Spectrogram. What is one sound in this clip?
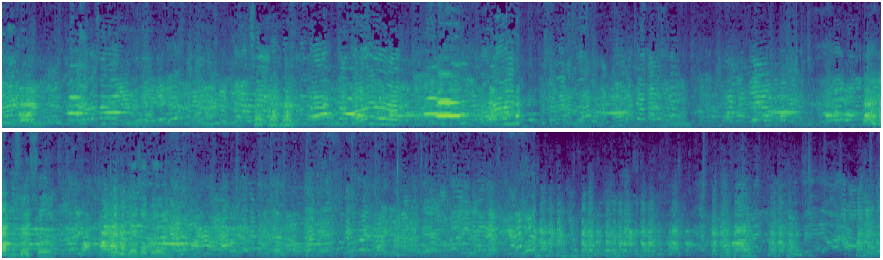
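A crowd of women and men chatter and call out outdoors.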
